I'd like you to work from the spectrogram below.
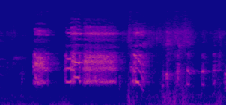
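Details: Crowing red junglefowl drawn in by a decoy: one loud, rasping crow in two long phrases, the second held longest, followed by scratchy rustling and soft clucks.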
